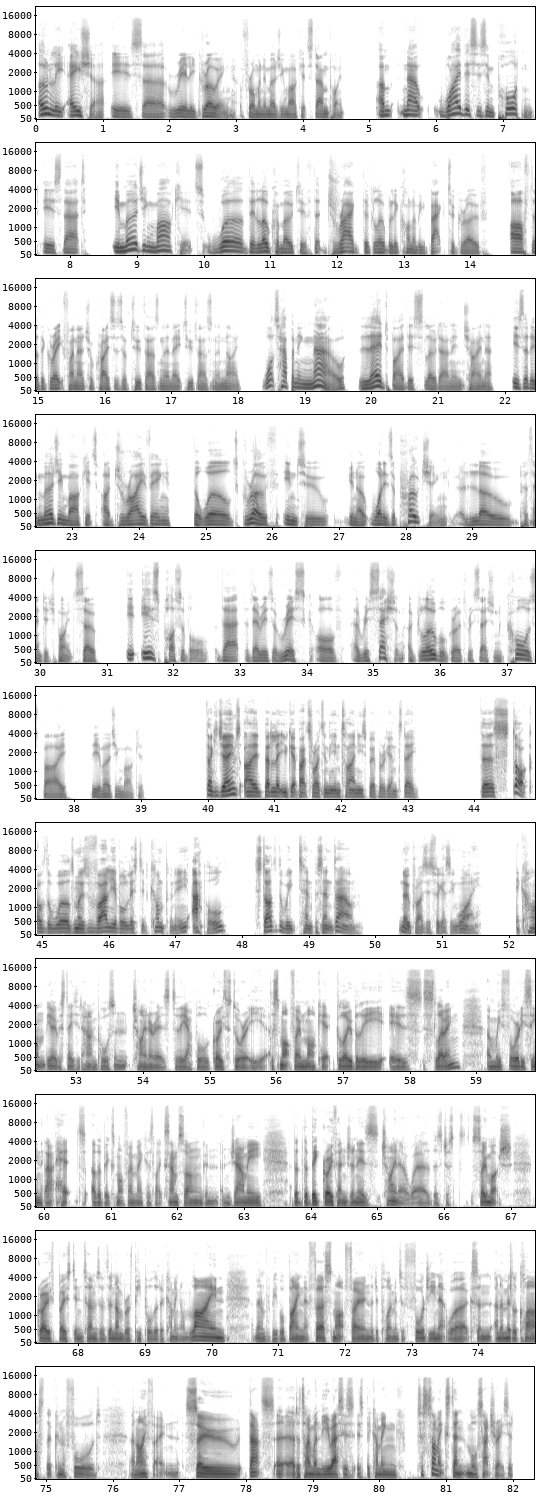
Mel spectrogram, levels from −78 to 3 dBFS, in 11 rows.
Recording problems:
none

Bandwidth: 14.5 kHz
